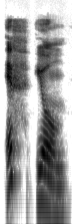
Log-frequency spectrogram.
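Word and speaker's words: ⲫⲓⲟⲙ: عندنا مثال زي كلمة افيوم. افيوم اللي هو البحر. افيوم اللي هو البحر. يبقى حرف الفي بننطقه ف زي كلمة افيوم بحر.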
